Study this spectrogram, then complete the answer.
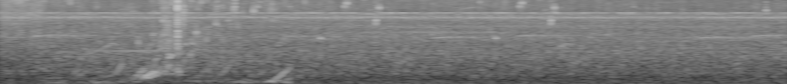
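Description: Water flows gently in a river.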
